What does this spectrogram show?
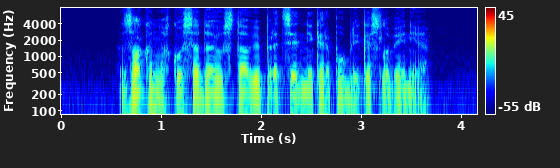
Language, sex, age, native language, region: Slovenian, male, 12-17, Slovenian, Drava region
